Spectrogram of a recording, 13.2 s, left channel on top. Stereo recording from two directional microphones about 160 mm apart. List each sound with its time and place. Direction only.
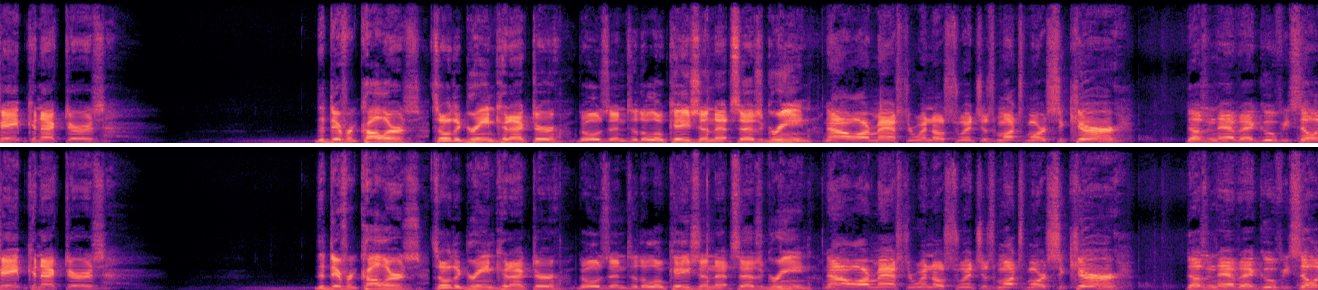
0.0 s speech: centre (ahead or behind)
3.2 s speech: centre (ahead or behind)
4.3 s speech: 15° left (ahead or behind)
8.2 s speech: 90° left; by 11.3 s 70° left (ahead or behind)
11.9 s a man's voice: 40° left (ahead or behind)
